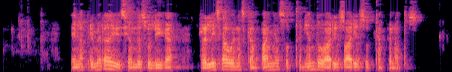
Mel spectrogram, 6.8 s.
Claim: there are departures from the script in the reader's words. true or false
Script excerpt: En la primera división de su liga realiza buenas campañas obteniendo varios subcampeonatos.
true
